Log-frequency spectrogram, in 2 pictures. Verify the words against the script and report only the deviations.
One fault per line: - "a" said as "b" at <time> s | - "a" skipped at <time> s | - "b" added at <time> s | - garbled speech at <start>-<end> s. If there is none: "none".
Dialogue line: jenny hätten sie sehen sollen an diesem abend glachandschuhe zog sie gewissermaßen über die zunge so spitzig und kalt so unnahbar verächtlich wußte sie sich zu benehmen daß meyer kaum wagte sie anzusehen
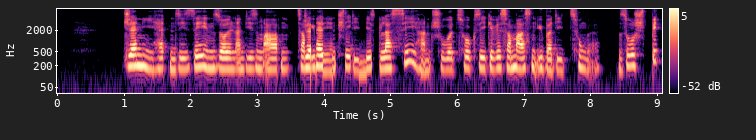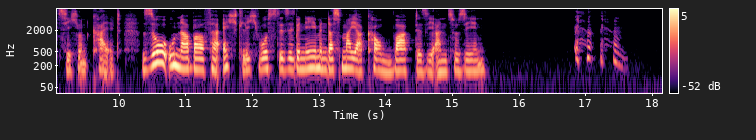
- garbled speech at 3.6-4.8 s
- "sich zu" skipped at 12.6 s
